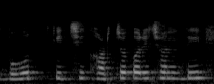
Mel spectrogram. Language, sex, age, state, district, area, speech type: Odia, female, 18-30, Odisha, Kendrapara, urban, spontaneous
